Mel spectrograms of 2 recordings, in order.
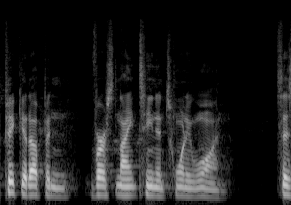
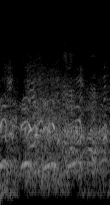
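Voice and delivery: short high burst of laughter; 13 dB quieter than usual. Real, not acted. Pastor laughing at his own dated joke, high laugh.

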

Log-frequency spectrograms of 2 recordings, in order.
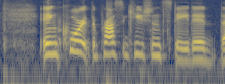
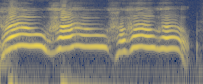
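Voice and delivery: put-on high, loud drunken Santa laugh; ho-ho-ho like a sloshed Santa; town drunk; 11 semitones higher, 6 dB louder, much slower than usual. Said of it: "if I was a seventy-three-year-old mall Santa".

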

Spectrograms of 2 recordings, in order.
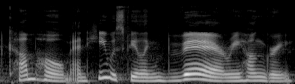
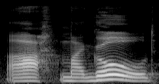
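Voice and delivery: lower, loud, very slow gloat; greedy giant; 4 semitones lower, 6 dB louder, much slower than usual. Acted. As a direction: savour the gold. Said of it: "said the giant".

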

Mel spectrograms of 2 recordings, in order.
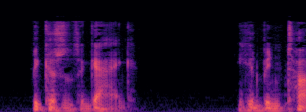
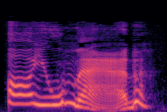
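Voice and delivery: incredulous; 3 dB louder, much slower than usual. A narrator's reading. Carney aghast.

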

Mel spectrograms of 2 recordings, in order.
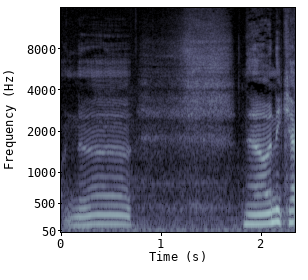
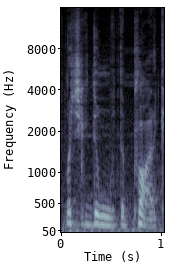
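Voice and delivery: put-on Baltimore accent; 3 semitones lower, 6 dB quieter than usual. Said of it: "catching myself going".

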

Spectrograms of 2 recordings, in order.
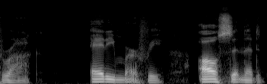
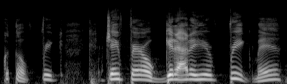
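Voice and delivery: annoyed inner voice; 10 semitones higher, 5 dB louder than usual. Retold or imitated. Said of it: "I'm like".

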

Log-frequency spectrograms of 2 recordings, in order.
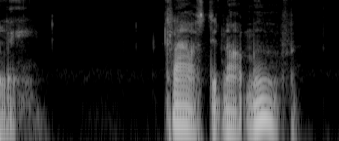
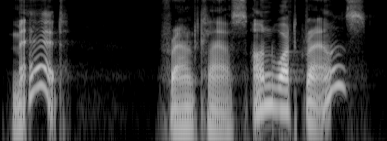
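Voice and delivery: put-on higher, puzzled German-accented voice; 11 semitones higher, slower than usual. A narrator's reading. Klaus questioning Tom's word, puzzled German accent. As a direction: Klaus genuinely baffled, German lilt.

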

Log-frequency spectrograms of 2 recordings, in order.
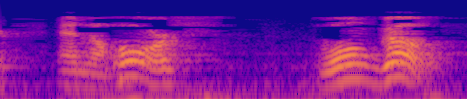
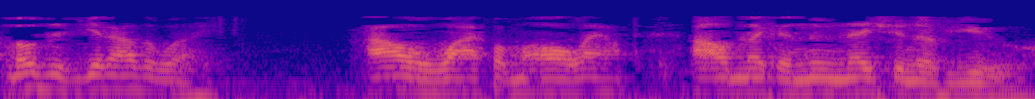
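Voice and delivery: voice of God; 8 semitones lower, 6 dB quieter than usual. Acted. God telling Moses to step aside, low and soft. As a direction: speak as God, deep and quiet. God threatening to wipe out people.

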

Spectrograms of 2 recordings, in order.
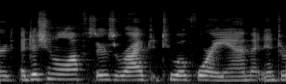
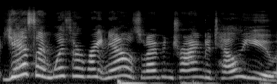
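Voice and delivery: higher, louder imitation of a frantic caller; desperate caller; 8 semitones higher, 7 dB louder than usual. Retelling a 911 call, the girl's frantic cry. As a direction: echo her panic, pleading loudly.

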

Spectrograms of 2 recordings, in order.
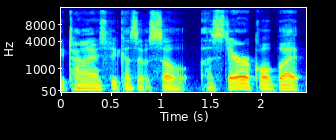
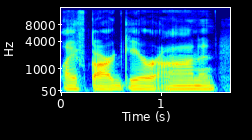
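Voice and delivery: ordinary talk

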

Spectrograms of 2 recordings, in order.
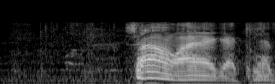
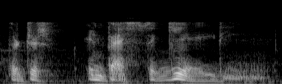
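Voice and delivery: normal talking voice

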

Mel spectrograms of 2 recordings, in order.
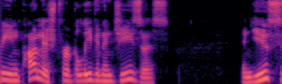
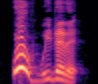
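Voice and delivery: loud hammed-up victory whoop; mock cheer; 16 dB louder than usual. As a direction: cheer it like a smug win. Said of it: "And Shmuel's like".

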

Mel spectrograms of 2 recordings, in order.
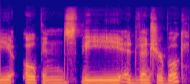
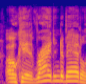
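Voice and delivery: quick, loud, higher mock order; mock battle command; 6 semitones higher, 6 dB louder, much faster than usual. Player teasing about the dog, in a mock battle command. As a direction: playfully urge a dog into battle.

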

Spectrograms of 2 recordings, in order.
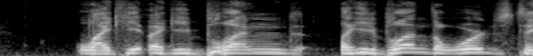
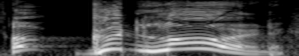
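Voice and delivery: normal talking voice

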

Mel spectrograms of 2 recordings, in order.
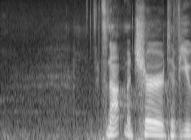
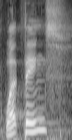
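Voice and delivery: higher, louder impassioned sermon; fervent preaching; 5 semitones higher, 3 dB louder than usual. Acted. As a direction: preach it with rising fervor.

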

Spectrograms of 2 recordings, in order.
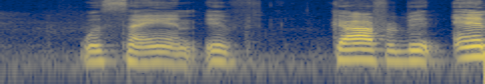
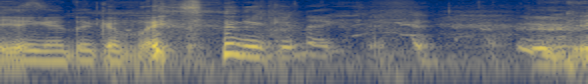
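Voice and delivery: laughing repeat; 5 semitones higher, 9 dB quieter than usual. Real, not acted. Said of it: "I like that one".

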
